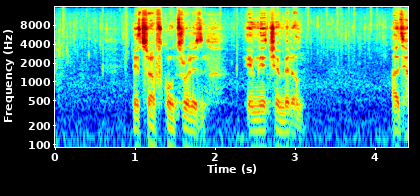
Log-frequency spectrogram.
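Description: A bearded man speaks in a low voice.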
